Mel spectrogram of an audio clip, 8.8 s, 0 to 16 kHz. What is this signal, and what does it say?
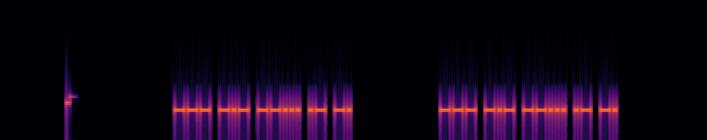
Morse code, heard as a keyed tone, about 30 wpm, 700 Hz. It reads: OK7AN OK7AN
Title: Call Signs Repeated 3x - 30wpm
